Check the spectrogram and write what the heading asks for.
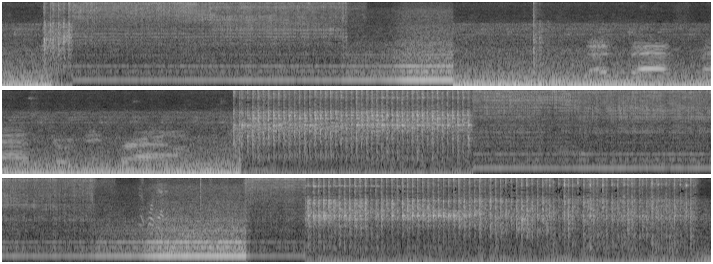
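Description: Cordless impact wrench running on a wheel's lug nuts in two steady bursts of about two seconds each, the first starting just after the opening and the second a few seconds later. An engine idles in the background between the bursts.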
